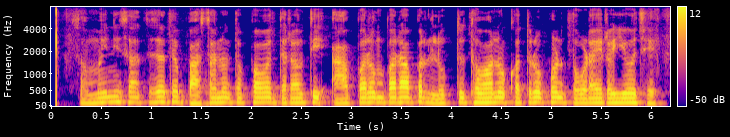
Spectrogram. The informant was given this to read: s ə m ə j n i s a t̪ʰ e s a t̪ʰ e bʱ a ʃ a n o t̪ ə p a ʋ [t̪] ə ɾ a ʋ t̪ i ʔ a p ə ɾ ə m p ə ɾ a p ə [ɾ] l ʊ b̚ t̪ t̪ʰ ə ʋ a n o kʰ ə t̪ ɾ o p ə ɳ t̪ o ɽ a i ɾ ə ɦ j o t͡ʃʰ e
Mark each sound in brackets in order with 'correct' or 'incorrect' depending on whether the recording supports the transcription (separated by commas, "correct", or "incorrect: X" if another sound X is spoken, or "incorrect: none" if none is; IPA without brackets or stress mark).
incorrect: d̪, correct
